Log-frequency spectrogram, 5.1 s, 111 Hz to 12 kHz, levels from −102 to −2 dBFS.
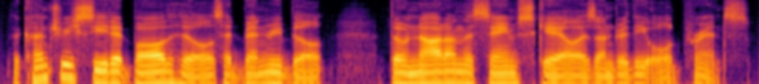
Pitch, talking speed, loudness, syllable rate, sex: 100 Hz, 235 wpm, -18 LUFS, 5.6 syllables/s, male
